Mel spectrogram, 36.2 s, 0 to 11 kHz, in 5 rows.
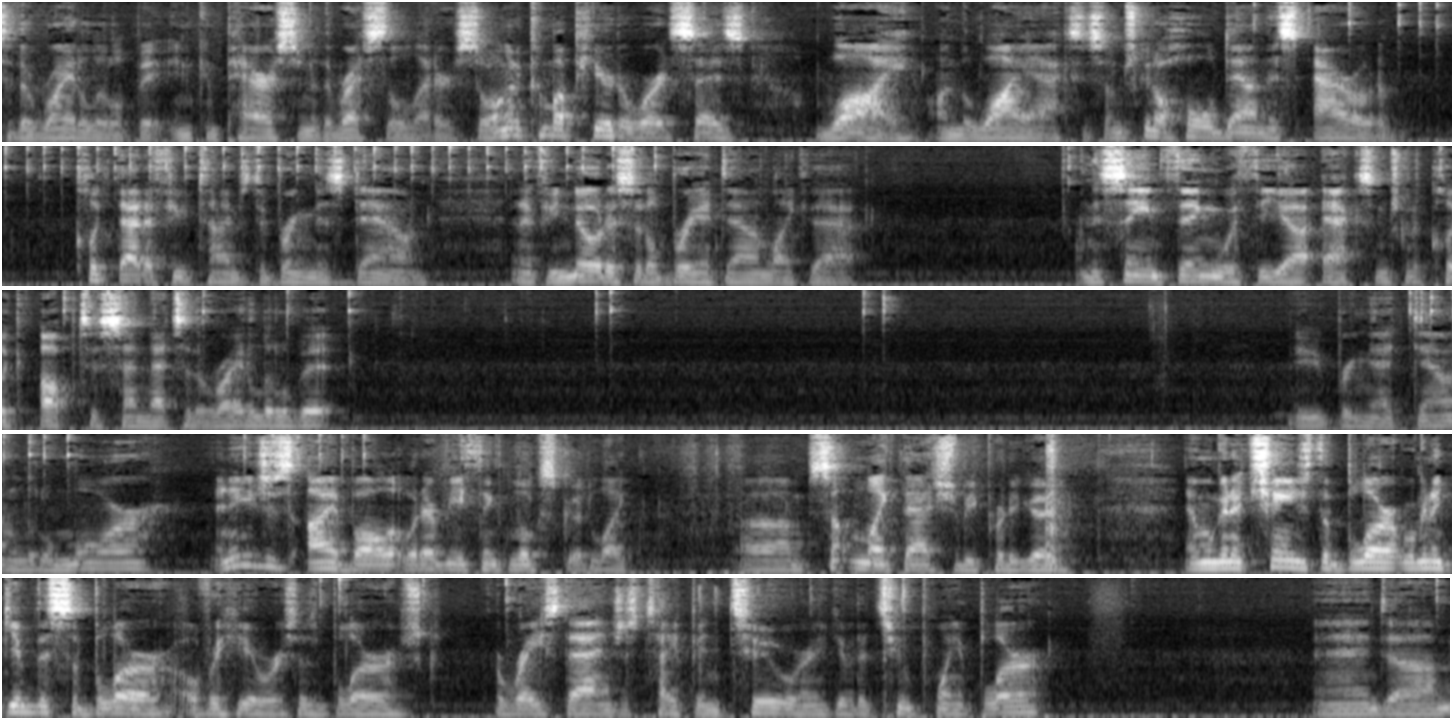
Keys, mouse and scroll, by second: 6.5 click, 14.7-15.9 drag, 16.1 click, 17.7 click, 19.1 click, 21.7 click, 23.2 click, 30.9 click, 31.4 click, 32.7 2, 33.7 Return.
